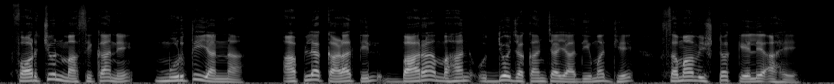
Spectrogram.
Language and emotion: Marathi, neutral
